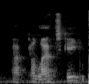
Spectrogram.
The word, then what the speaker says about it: Pilecki: Pilecki.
